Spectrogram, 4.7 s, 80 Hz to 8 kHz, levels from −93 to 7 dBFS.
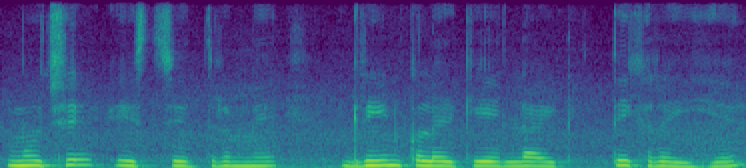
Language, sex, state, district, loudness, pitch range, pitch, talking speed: Hindi, female, Madhya Pradesh, Dhar, -15 LUFS, 200-225 Hz, 210 Hz, 140 wpm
